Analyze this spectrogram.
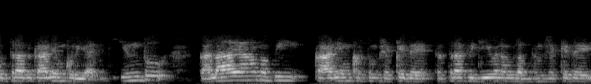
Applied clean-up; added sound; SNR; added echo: none; none; none; reverberation time 0.3 s.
